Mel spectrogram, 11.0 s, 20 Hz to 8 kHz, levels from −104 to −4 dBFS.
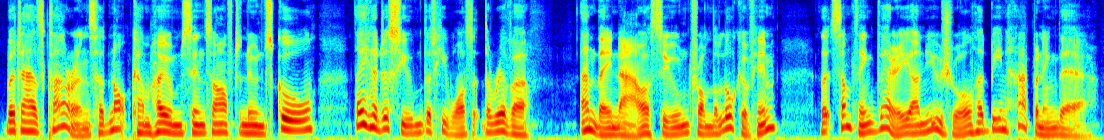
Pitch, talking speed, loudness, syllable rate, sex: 130 Hz, 195 wpm, -18 LUFS, 5.6 syllables/s, male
